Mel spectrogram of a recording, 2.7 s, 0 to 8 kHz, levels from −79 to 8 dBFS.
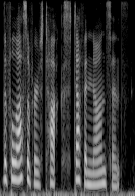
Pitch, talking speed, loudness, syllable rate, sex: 205 Hz, 130 wpm, -17 LUFS, 4.6 syllables/s, female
